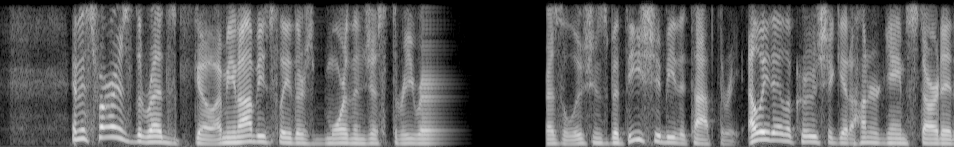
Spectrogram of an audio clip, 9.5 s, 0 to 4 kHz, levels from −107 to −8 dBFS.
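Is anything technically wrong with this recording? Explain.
Yes, there are several faults, all heard over narrowband call audio that stops at 4 kHz.

A call audio freeze at 1.81 to 1.97 s, just before "I mean", and again at 4.23 to 5.48 s. Packets were likely held up and the jitter buffer ran dry, so the last sound was extended as a fading buzz before the speech resumed where it had stopped. The second freeze includes about 0.89 s of silence. On a spectrogram, this appears as smeared, flattening bands and then a blank stretch.

Short stalls from late packets at 2.67 to 2.71 s and at 3.17 to 3.27 s, just before "than just three". The last sound is briefly held too long with a slight buzz or dip, visible as a short horizontally stretched patch in the spectrogram.

One channel drops out at 8.49 to 8.54 s, between "should get" and "games started at". The level abruptly falls by about 6 dB, likely because one stereo channel was lost before the mono sum. 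The waveform shows a sudden narrow dip in amplitude.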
